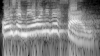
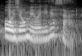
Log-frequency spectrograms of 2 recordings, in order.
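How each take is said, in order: First: Reading the balloon line. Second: Said in the usual way. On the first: Shown as a demonstration. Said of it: "E aí tem lá embaixo". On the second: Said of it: "Esse porquê da explicação".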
